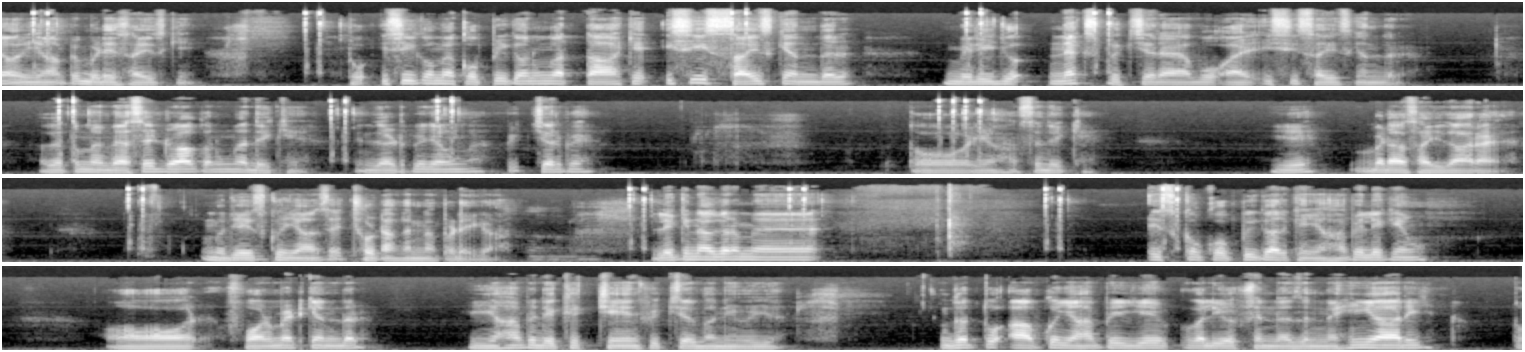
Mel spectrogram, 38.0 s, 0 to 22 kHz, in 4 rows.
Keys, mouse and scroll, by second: 4.5 click, 9.8 click, 15.3 click, 19.9-21.3 drag, 24.9 Delete, 25.5-29.8 drag.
